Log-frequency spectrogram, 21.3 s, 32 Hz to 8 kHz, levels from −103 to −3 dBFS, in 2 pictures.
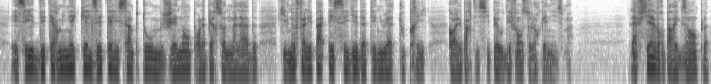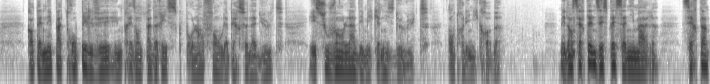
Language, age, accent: French, 60-79, French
